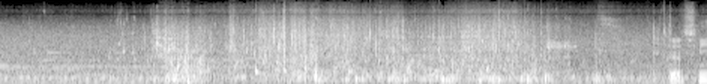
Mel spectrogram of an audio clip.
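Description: A fish splashes loudly at the water's surface.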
